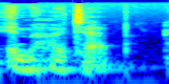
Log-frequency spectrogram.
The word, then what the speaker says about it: Imhotep: How are you saying Imhotep? – Imhotep, So we pronounce the H.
